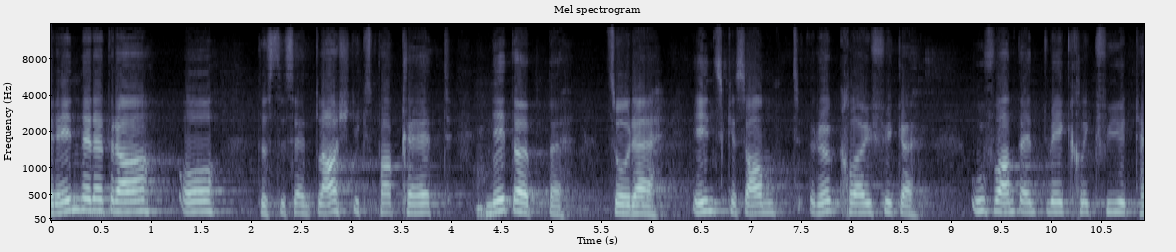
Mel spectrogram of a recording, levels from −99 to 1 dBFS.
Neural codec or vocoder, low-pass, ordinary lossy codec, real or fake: none; 14.4 kHz; none; real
